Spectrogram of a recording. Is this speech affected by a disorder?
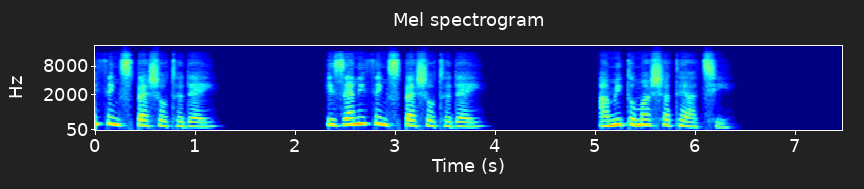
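No.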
